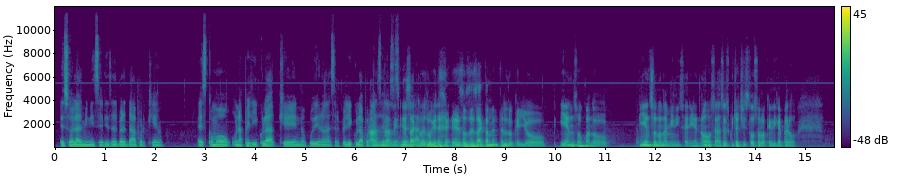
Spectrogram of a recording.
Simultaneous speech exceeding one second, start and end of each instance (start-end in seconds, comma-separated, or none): 6.3-7.5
